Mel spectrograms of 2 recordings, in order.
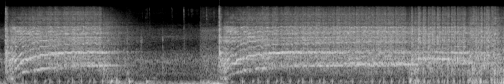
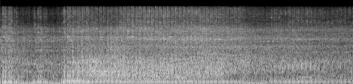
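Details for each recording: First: Predator 670cc engine in a Yerfdog Spiderbox go-kart, after fitting a governor spring with more than double the tension: it revs cleanly and holds a steady pitch near 3600 rpm. Before, it barely reached 2000 rpm. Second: Predator 670cc engine in a Yerfdog Spiderbox off-road go-kart on its first ride: steady low drone that never climbs, about 2,000 rpm by ear, too low to fully engage the torque converter; cause suspected, not confirmed.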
